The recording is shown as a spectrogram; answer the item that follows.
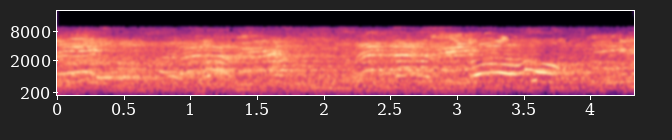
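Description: Young children playing and calling out, high-pitched voices rising and falling over a steady hubbub of other voices.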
